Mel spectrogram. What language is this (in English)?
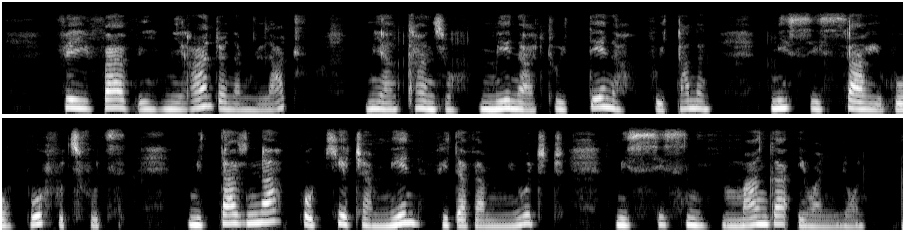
Malagasy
